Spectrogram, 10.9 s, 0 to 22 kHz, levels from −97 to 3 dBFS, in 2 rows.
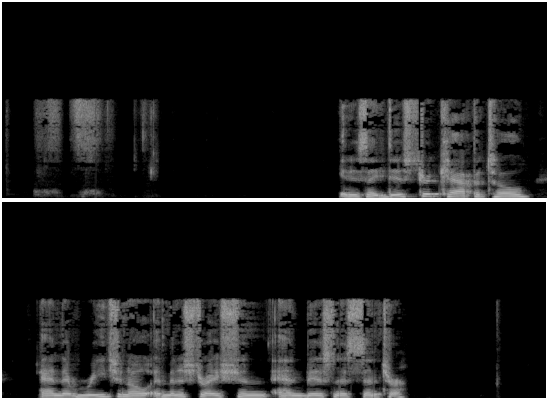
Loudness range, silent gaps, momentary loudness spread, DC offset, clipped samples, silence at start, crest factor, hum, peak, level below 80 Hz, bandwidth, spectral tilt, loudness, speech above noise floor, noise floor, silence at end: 8 LU; none; 17 LU; under 0.1%; under 0.1%; 0.35 s; 18 dB; none; -18 dBFS; -76 dBFS; 12 kHz; -3 dB/octave; -31 LUFS; over 59 dB; under -90 dBFS; 1.4 s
